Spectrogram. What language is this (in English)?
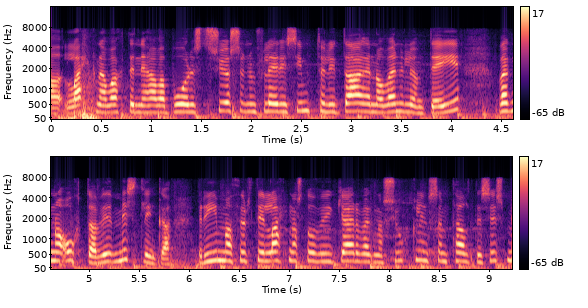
Icelandic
